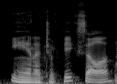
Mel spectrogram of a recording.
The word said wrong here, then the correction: Acela: Could you pronounce that again? – The Excella? – The Excella? – Is that not how it is? – You were writing a spreadsheet up to New York? – Excella? – Acela. The Acela. – A-C-E-L-A. – Acela. – Whatever it is. I was taking the train. – It's one C. It's not A-C-C-E-L-A, right? It's Acela.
